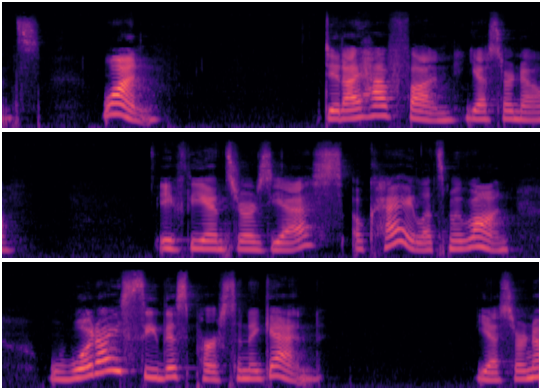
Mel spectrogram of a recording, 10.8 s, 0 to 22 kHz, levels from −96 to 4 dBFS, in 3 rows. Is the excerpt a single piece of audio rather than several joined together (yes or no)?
yes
